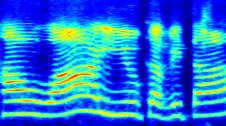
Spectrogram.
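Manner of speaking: cheerful, glad-sounding. Demonstrating to a conversation partner how emotion colors a question, happy. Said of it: "actually I'm very happy to ask about you".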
